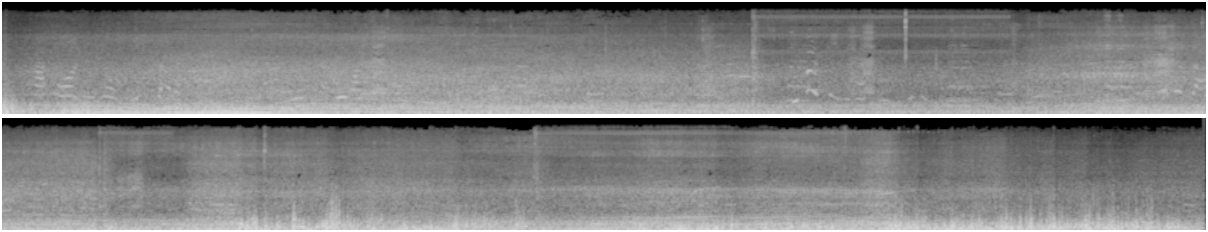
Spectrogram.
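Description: Outdoor ambience: wind rumbling on the microphone, swelling in gusts, with people's voices in the background.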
